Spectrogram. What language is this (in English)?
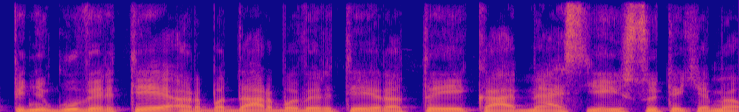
Lithuanian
